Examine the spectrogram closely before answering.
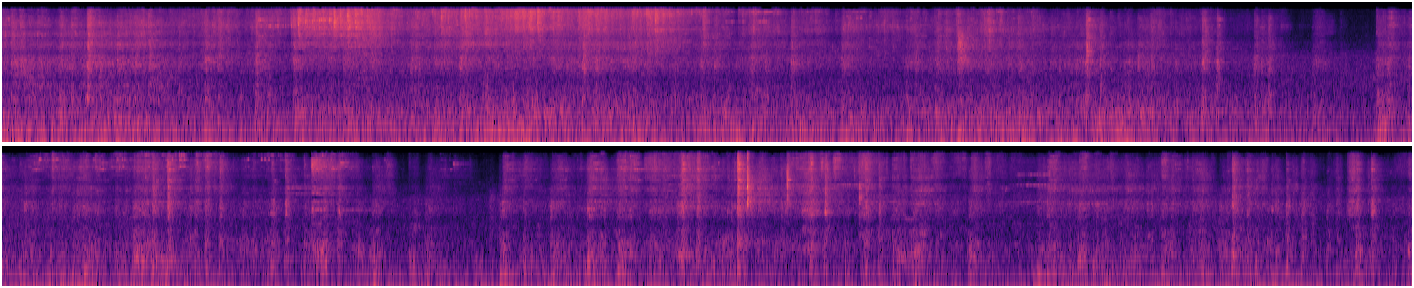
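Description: Freight train cars rolling past: a steady rumble of steel wheels on rail with repeated clickety-clack clicks and knocks from the wheels crossing the track, the clicks more distinct in the second half.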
